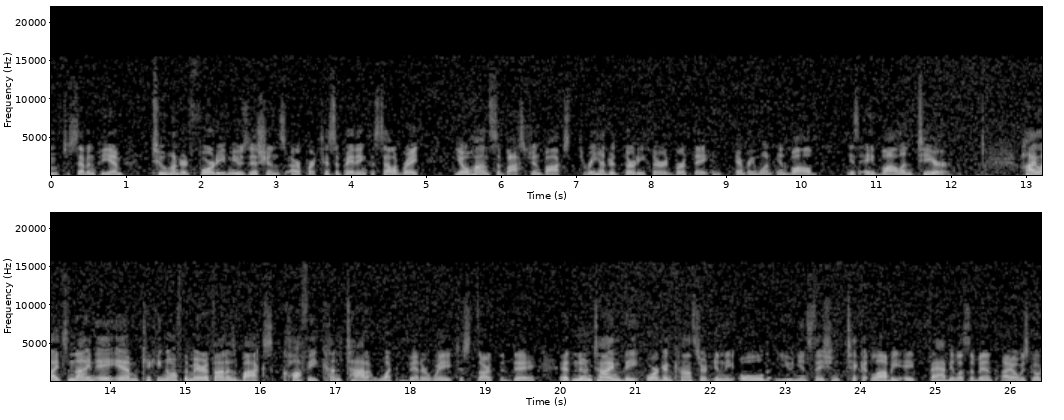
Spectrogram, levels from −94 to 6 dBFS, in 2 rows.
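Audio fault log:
Throughout: overdone noise removal. Noise reduction pushed too hard has switched off individual frequency bands sitting near the noise floor. Softer speech detail went with them, leaving a near-silent background with twinkling specks. On a spectrogram, the floor looks blank and scattered with isolated bright dots, and the speech shows ragged, gappy harmonics.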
